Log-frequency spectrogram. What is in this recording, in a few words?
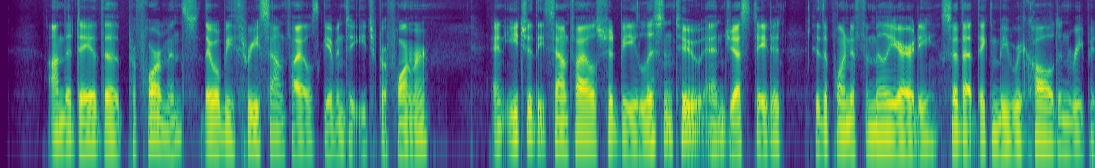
narration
